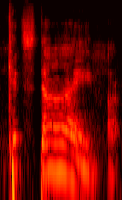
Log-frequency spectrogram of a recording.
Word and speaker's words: Kittstein: Did I pronounce that right? Kittstein. Kittstein.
